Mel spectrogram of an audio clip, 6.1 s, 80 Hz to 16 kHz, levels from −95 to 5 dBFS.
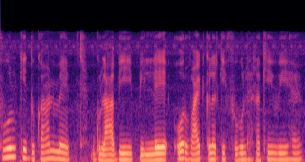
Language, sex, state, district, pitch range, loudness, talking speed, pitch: Hindi, male, Jharkhand, Ranchi, 135-150 Hz, -16 LUFS, 135 wpm, 145 Hz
